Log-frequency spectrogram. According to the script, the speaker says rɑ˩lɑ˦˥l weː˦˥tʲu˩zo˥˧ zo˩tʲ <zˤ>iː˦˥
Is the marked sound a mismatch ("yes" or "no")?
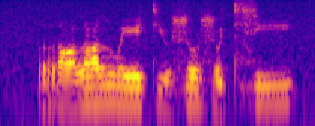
yes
